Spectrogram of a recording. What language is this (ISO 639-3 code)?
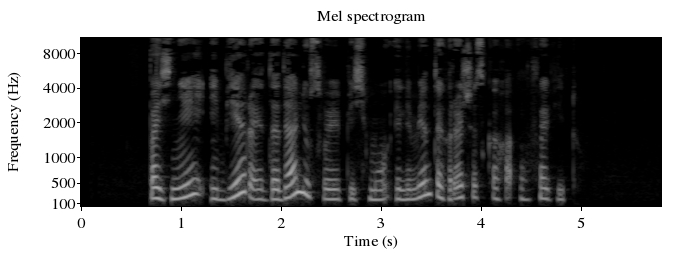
bel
